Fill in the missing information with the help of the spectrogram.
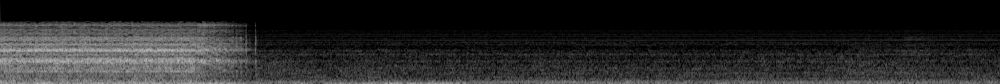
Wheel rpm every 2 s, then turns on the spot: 150, 10, 0, 0, 0.
none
